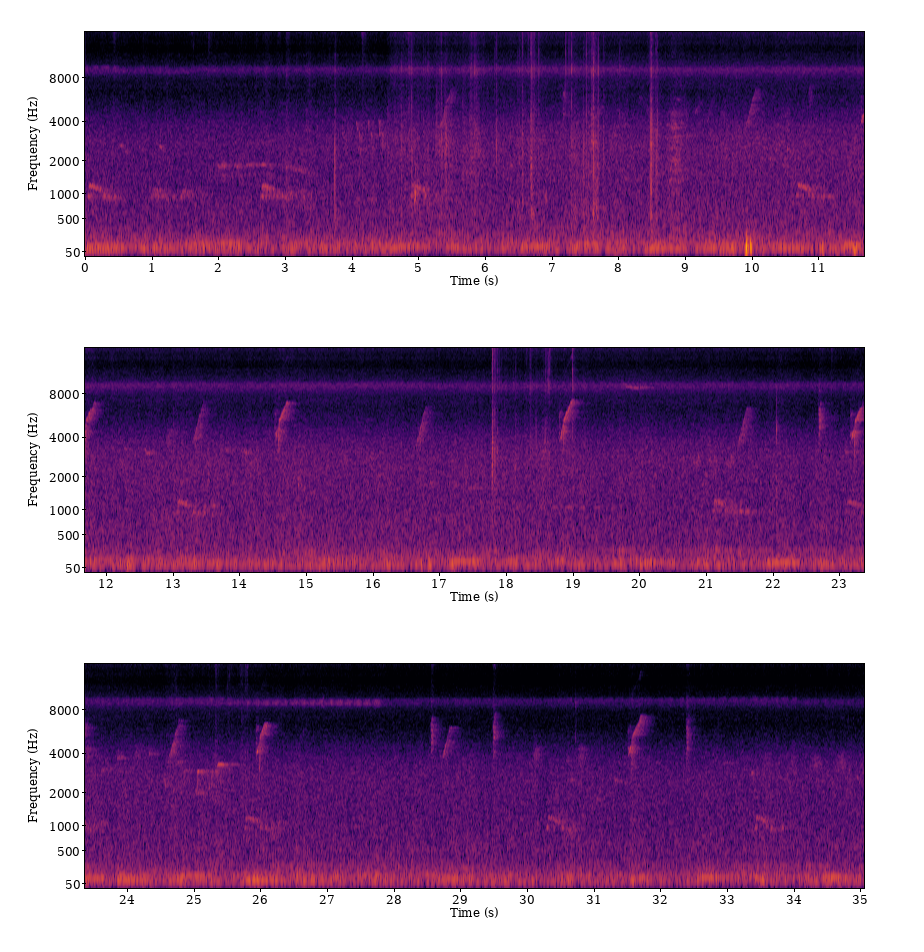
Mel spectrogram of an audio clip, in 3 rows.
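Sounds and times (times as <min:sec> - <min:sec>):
bird chirping: 0:00.0 - 0:15.0, 0:16.6 - 0:27.8
low steady rumble: 0:00.0 - 0:35.0.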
